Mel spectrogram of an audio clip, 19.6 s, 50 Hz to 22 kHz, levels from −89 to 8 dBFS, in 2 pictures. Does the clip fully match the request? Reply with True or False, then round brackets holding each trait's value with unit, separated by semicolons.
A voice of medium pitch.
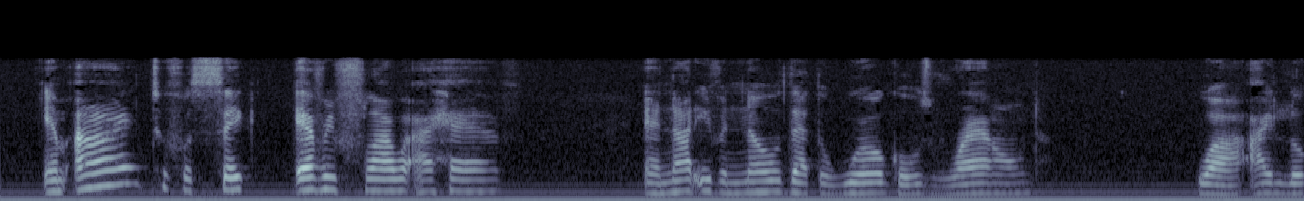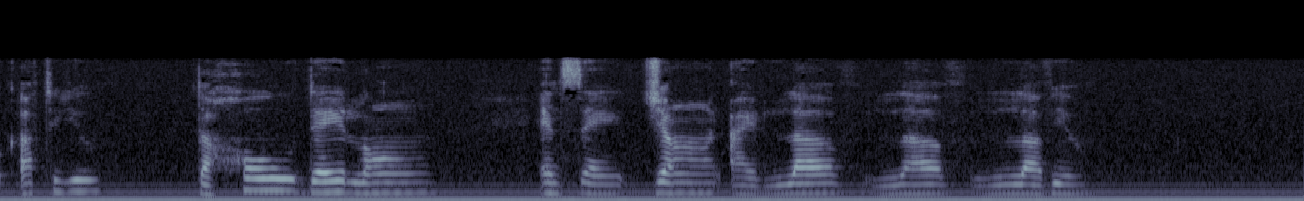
True (165 Hz)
